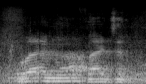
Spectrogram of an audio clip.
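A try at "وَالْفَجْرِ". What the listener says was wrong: Tebal wal fajr.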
